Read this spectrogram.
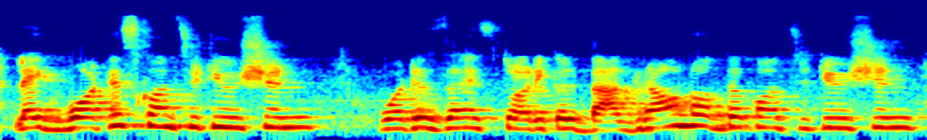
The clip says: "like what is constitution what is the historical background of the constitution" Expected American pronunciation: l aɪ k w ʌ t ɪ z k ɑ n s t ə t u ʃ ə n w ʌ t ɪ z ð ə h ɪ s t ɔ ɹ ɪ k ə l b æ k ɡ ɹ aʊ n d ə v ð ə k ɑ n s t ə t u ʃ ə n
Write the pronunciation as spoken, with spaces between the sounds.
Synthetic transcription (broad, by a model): l aɪ k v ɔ t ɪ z k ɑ n s t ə t u ʃ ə n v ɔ t ɪ z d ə h ɪ s t ɔ ɹ ɪ k ə l b æ k ɡ ɹ aʊ n d ə v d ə k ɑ n s t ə t u ʃ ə n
